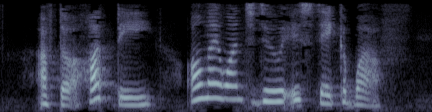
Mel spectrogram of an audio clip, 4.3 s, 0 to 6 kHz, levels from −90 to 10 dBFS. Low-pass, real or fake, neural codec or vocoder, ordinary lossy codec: 5.4 kHz; fake; codec, 16 kHz, 0.5 kbps, X-Codec, HuBERT features, trained on LibriSpeech; MP3, 24 kbps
